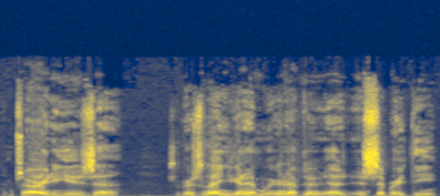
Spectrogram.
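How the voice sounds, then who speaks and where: A hoarse man in a rambling monologue, drifting between half-finished sentences and mock-courtroom phrasing. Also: fairly low pitch, fairly even intonation, fast talker, a little mellow.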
